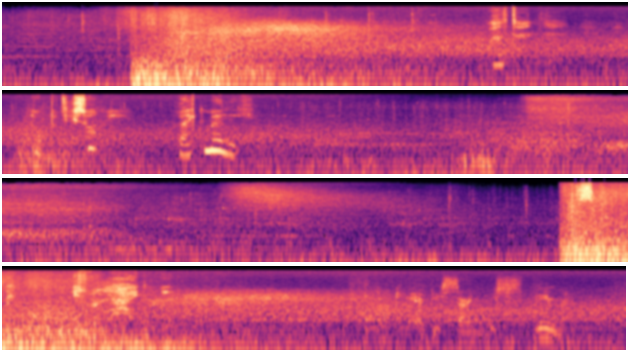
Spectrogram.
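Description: A burst of steam hisses loudly and slowly fades.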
